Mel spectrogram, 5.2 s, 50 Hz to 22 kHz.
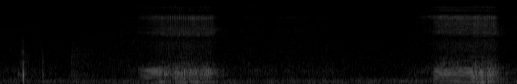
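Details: A 3-month-old Old English Bulldog puppy snores while asleep in slow, rasping breaths, each one a rough, buzzy rattle with hissing air.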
